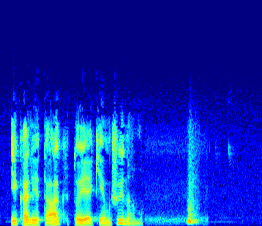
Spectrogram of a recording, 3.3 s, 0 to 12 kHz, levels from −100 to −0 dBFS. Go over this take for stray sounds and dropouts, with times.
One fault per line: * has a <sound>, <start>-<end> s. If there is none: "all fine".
* has a whoosh, 2.3-2.5 s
